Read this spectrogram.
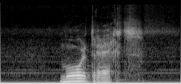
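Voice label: "Moordrecht", Dutch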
